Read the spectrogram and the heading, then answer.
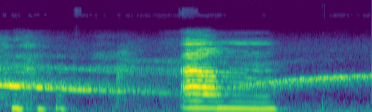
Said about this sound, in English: Other than that, here is the first siren of the episode.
